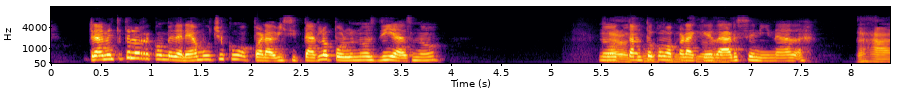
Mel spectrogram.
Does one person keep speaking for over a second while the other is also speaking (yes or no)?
yes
